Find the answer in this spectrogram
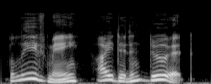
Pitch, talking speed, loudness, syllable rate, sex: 170 Hz, 170 wpm, -14 LUFS, 5.1 syllables/s, male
